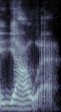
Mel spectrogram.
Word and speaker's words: Yahweh: it out loud but Scholars will say Yahweh which I think is a horrible pronunciation but in any case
